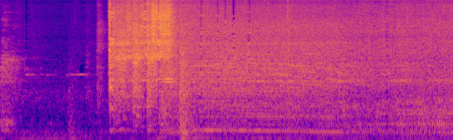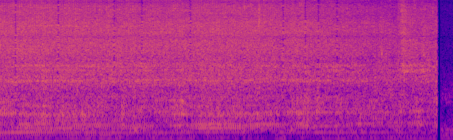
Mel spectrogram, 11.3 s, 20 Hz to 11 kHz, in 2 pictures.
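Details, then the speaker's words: 2007 Pontiac Vibe on its test run after repairing the separated exhaust manifold joint with a new donut gasket and bolts: the engine catches, then runs steady and even with no raspy leak; no longer sounds like a hot rod. "Alright, YouTubers. Little vibe sounding good. It's not sounding like a hot rod no more."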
